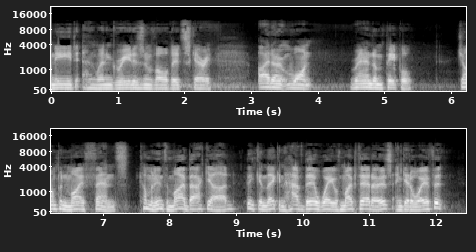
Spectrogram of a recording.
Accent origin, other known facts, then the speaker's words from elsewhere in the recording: Australia; I'm an Australian, and we drink a lot of water.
